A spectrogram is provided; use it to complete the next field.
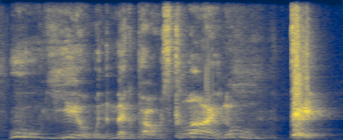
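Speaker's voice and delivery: put-on high, loud, growling belted voice. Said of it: "what you turn on Macho Man".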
